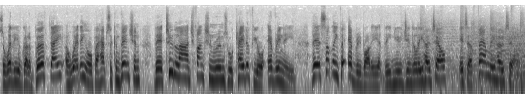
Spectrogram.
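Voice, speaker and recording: Over faint background music, a man with a high pitch speaks at a very fast pace with lively intonation and an upbeat tone, the sound dry with no echo. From Australia. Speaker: TV host. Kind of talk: TV infomercial presenting. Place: garden. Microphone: lapel.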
